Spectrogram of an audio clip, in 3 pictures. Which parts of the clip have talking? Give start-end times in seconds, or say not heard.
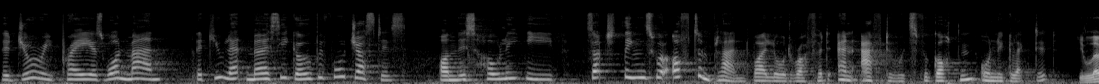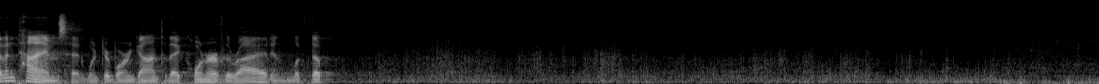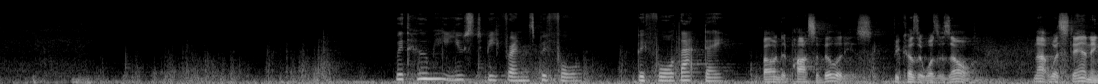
0.0-14.2, 25.8-32.9.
